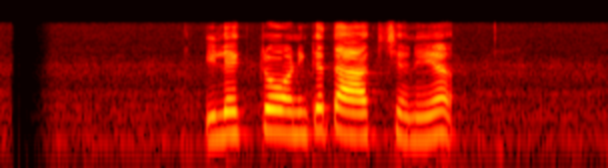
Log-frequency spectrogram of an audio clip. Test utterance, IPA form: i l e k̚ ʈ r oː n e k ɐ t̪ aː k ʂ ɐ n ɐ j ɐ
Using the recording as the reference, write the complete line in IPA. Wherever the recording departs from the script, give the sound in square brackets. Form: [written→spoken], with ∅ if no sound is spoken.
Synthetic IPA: i l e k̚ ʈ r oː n [e→i] k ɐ t̪ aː k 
